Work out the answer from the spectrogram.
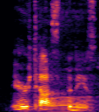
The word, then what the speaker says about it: Eratosthenes: Eratosthenes. Yeah. Eratosthenes. Yeah, Eratosthenes. that's it. Got it. Okay, go 5 on.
